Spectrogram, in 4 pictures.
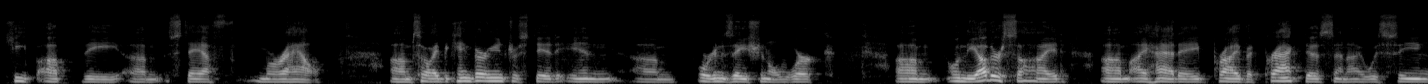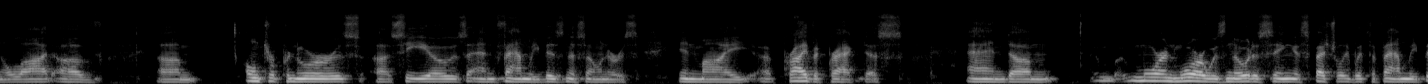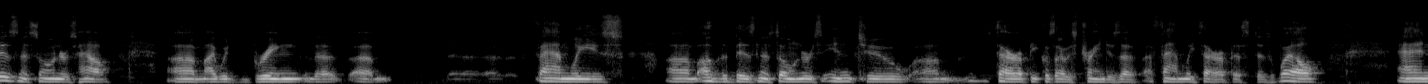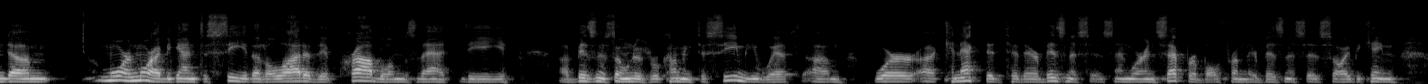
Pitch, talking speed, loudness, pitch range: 130 Hz, 135 wpm, -27 LUFS, 125-140 Hz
